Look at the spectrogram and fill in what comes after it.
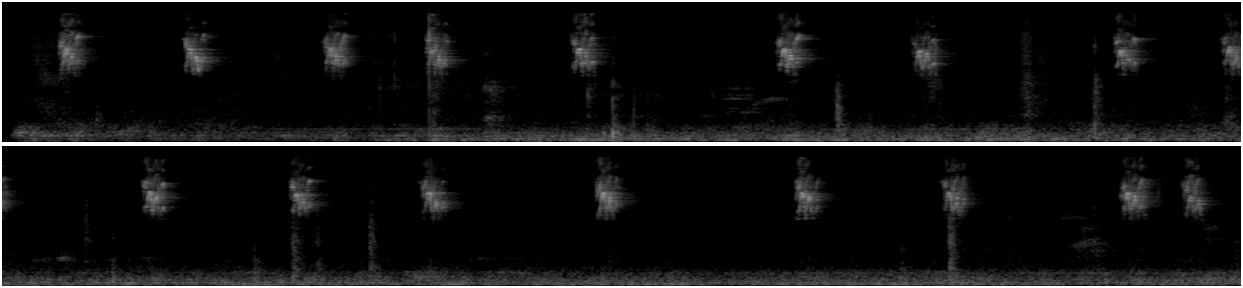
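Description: A bird chirping over and over, short high calls repeated roughly every second and a half, over a faint steady low background noise.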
